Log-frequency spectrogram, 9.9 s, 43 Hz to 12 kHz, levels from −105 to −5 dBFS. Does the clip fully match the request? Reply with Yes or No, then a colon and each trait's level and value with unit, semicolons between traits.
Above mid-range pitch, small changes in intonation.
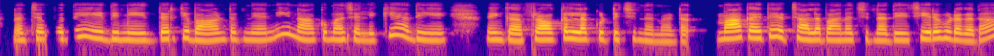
Yes: high, 230 Hz; narrow, 2.1 semitones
